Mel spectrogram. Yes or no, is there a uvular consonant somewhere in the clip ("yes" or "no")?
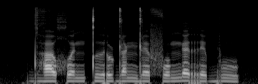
yes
